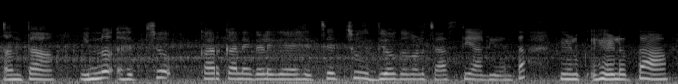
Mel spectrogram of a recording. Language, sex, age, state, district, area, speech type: Kannada, female, 18-30, Karnataka, Mysore, urban, spontaneous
